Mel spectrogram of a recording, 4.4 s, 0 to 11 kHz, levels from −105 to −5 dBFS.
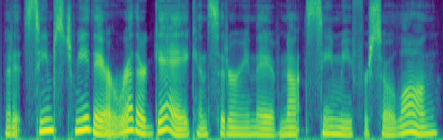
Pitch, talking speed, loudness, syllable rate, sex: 180 Hz, 245 wpm, -17 LUFS, 5.3 syllables/s, female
